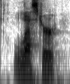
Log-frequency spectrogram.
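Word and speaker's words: Leicester: just so we're clear the country that pronounces this lester has no moral high ground on phonetically literal pronunciation after a couple more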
